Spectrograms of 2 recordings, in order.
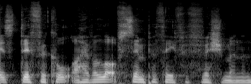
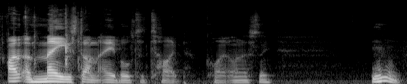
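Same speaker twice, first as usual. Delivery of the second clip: normal talking voice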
